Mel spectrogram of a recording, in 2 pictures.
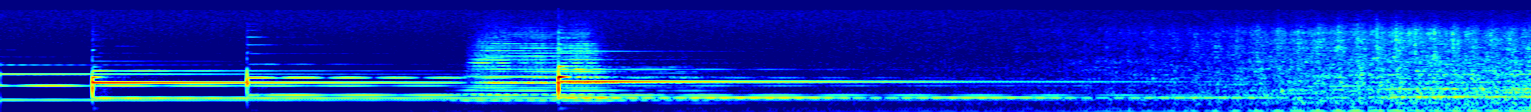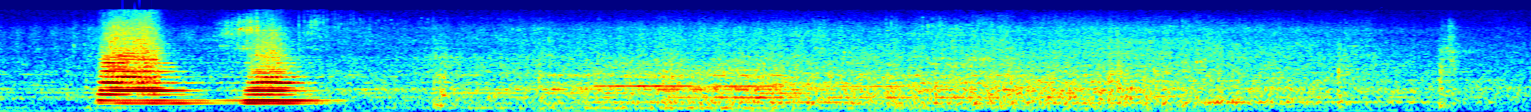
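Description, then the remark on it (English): A diesel night train engine drones steadily, with a low rumble and rattling carriages building up, while two loud horn blasts sound midway through. “In the night train, the diesel drone mixes with the rice fields and the forests of bamboo.”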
